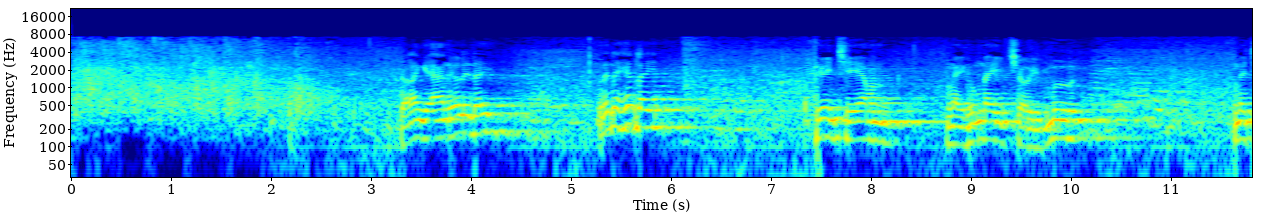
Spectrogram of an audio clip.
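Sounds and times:
audience applauding people from Nghệ An: 0.0s - 2.8s
speech: 3.3s - 4.6s, 5.2s - 10.6s, 11.6s - 11.8s.

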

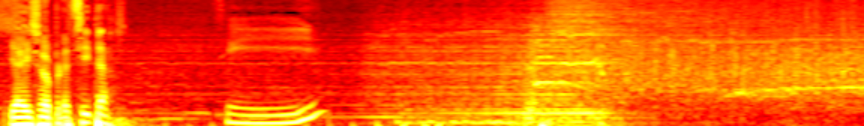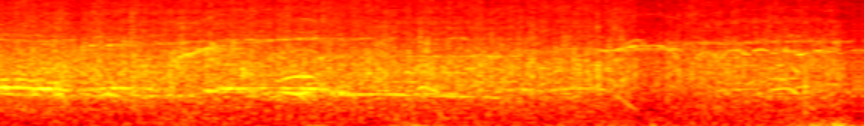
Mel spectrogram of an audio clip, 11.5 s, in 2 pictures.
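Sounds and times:
speech: 0.0s - 2.3s
audience applause at a live stage event: 3.5s - 11.5s.

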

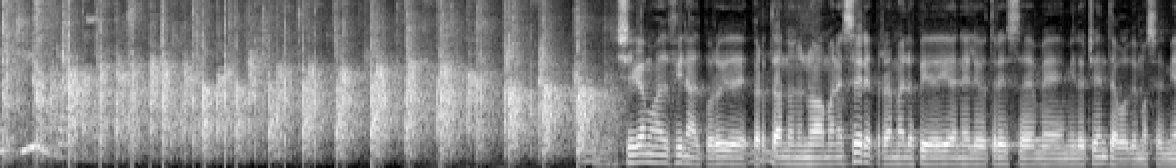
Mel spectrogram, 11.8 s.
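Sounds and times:
applause: 0.0s - 6.2s
speech: 6.3s - 11.7s.

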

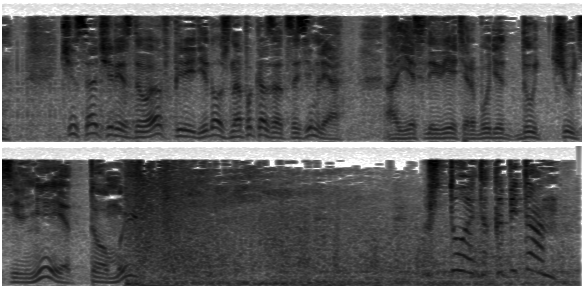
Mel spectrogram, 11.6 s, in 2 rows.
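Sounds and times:
speech: 0.6s - 7.7s, 10.5s - 11.5s
large pirate cannon firing: 7.0s - 10.2s.

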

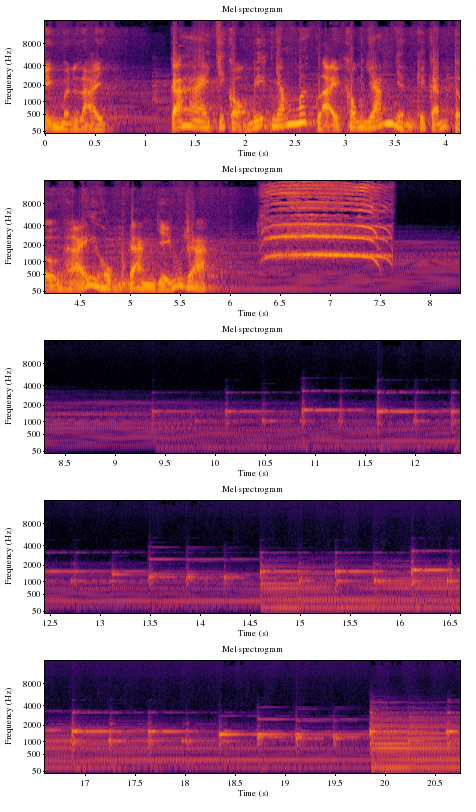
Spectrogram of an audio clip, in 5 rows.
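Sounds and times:
speech: 0.0s - 6.4s
piercing scream: 6.3s - 7.7s.

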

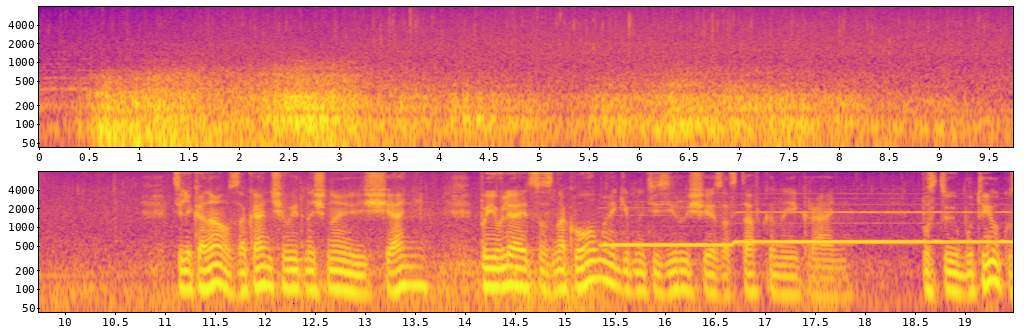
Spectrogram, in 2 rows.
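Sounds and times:
rain: 0.0s - 19.4s
thunder: 0.5s - 8.3s
speech: 11.1s - 18.0s, 18.6s - 19.4s.

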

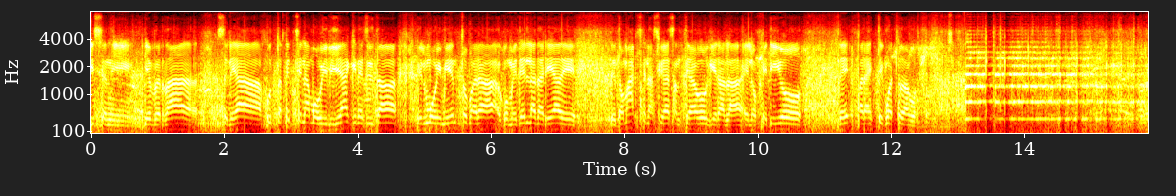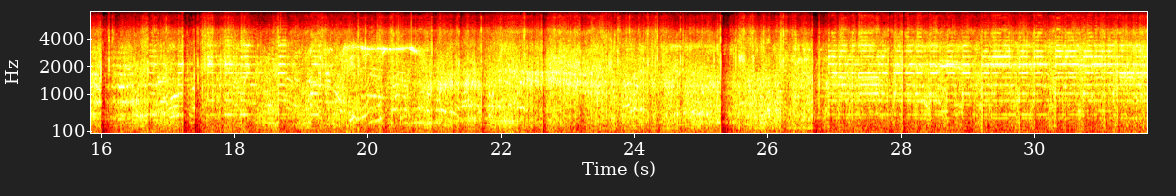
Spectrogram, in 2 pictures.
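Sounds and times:
speech: 0.0s - 14.8s
crowd noise of a street movement's march in Santiago, Chile: 0.0s - 31.6s
dense traffic noise on Marín street in Santiago, Chile: 0.0s - 31.6s
passing car horns honking in approval during a march on Marín street, Santiago: 12.2s - 21.2s, 26.4s - 31.6s.

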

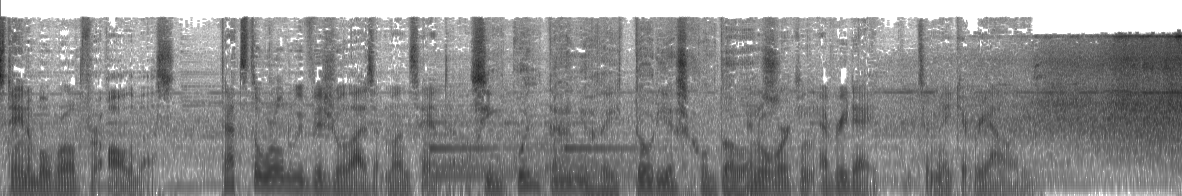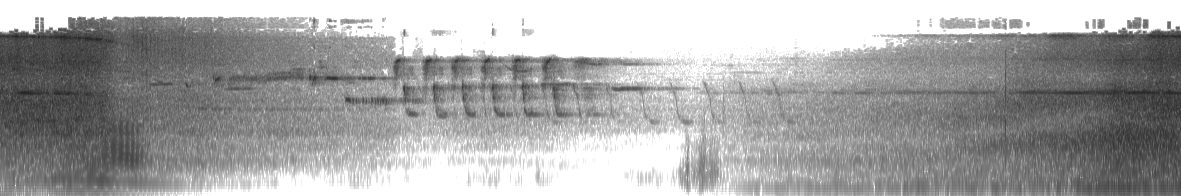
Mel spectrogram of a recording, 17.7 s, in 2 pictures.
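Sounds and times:
speech: 0.0s - 8.0s
small crop-dusting propeller plane spraying pesticide flying overhead: 0.0s - 11.4s, 14.4s - 17.7s
bird chirping: 10.2s - 15.2s.

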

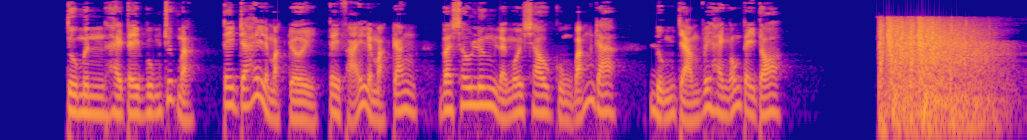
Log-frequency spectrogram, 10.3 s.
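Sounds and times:
speech: 0.7s - 7.9s
explosion sound effect: 8.8s - 10.2s.

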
